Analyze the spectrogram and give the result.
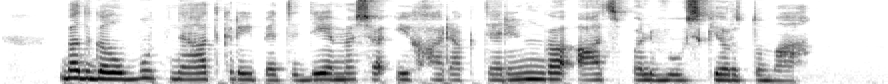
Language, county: Lithuanian, Klaipėda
